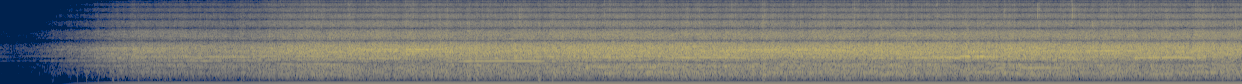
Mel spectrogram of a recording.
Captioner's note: applause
